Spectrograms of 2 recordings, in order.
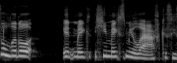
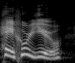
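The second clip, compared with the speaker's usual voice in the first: put-on snarky voice. Retelling how Nero greets a stranger at the garage: snarky Nero imitation. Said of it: "he's being snarky".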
